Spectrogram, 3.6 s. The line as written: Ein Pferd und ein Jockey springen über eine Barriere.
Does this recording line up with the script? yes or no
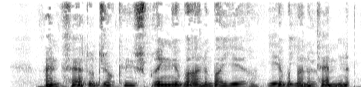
no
